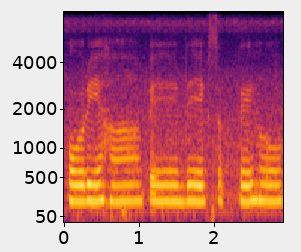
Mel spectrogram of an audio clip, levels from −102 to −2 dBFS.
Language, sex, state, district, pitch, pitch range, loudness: Hindi, female, Haryana, Charkhi Dadri, 200 Hz, 200-205 Hz, -15 LUFS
